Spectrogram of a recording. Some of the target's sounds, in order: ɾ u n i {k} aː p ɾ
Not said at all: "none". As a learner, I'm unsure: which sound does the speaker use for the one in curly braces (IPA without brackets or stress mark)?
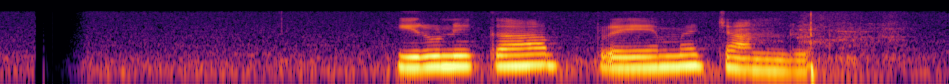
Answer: k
